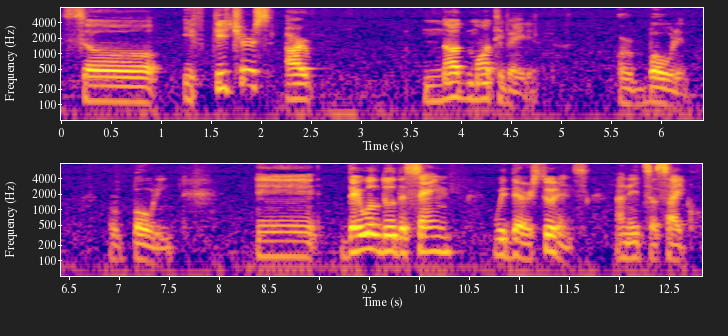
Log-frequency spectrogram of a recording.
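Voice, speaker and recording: A Colombian-accented man speaking slowly and deliberately, in a middle-pitched voice. He stops and restarts his phrases as he hunts for the right words, like a professor chatting as a podcast guest. The recording was made in a small closet at home. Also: expressive, darkish tone. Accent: Colombian Spanish. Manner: halting, searching for words with many restarts. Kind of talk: casual interview chat.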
